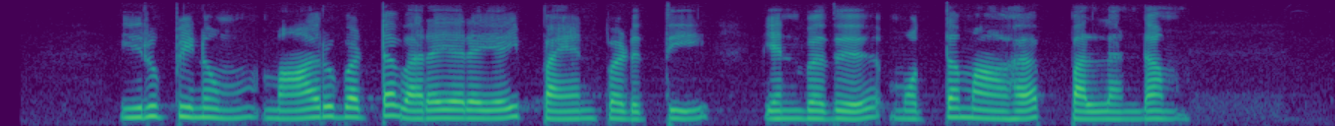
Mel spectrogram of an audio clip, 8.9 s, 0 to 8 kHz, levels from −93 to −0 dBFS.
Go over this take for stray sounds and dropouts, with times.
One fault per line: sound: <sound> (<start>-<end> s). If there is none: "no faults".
no faults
